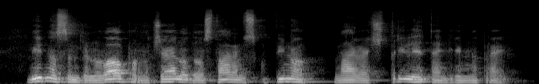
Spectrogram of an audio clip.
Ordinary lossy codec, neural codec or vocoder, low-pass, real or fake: AAC, 64 kbps; codec, 44.1 kHz, 2.6 kbps, SNAC; 14.4 kHz; fake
